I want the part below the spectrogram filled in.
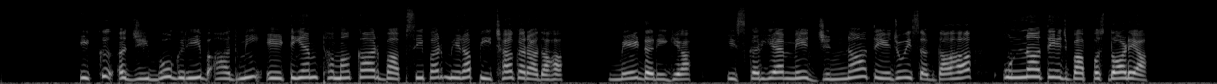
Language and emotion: Dogri, fearful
